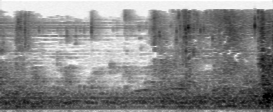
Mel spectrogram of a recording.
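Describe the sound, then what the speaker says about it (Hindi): Water is poured into a mixer-grinder jar holding soaked rice and dal for idli batter, a steady close splashing trickle lasting a few seconds with no talk. "और इसमें थोड़ा पानी डालें"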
